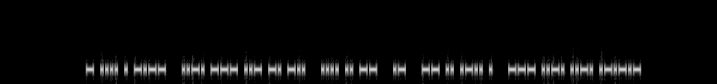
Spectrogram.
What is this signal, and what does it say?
Morse code, heard as a keyed tone, about 52 wpm, 700 Hz. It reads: THEY FOUND HIM A MILE OFF.
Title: Sentences from Top 1000 Words - Review Part 1 - 50wpm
